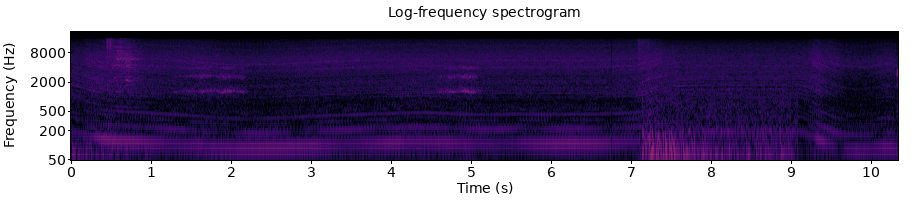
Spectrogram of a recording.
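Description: Tires skid and squeal as a car drifts in a driving simulator video game, with the engine droning steadily beneath. A louder skidding burst comes near the end. There is no talk.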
